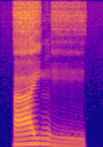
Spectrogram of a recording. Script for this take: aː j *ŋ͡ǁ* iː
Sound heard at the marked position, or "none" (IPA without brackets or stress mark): ŋ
